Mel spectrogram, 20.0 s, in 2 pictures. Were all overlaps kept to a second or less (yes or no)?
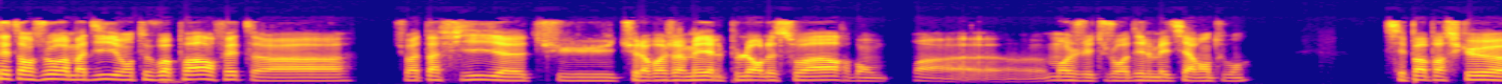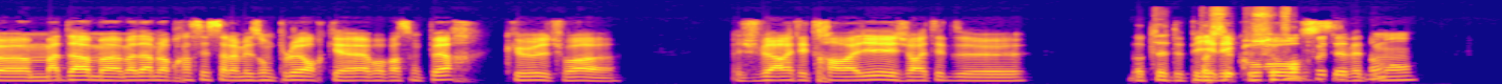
no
